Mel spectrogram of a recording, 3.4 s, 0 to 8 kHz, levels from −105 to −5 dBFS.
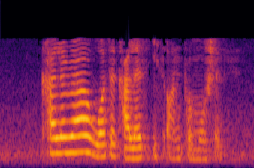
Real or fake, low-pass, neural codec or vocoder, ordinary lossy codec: real; 7.2 kHz; none; AAC, 16 kbps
